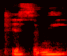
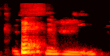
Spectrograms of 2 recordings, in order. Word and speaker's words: Kissimmee: And I'm like, it's not Kissimmee, it's Kissimmee.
